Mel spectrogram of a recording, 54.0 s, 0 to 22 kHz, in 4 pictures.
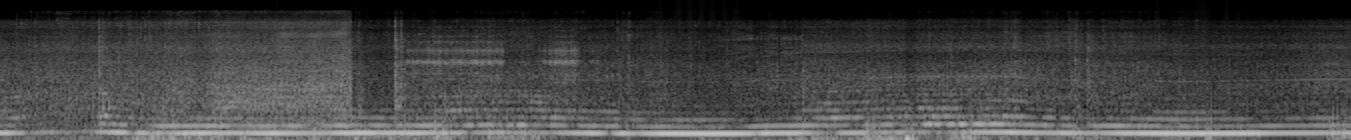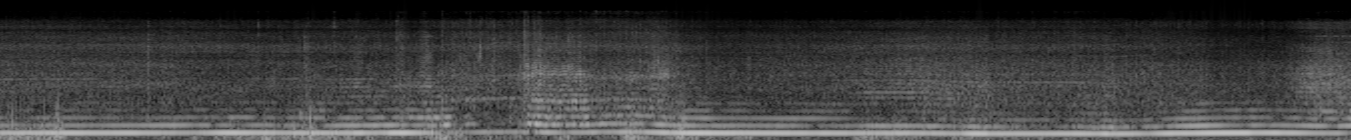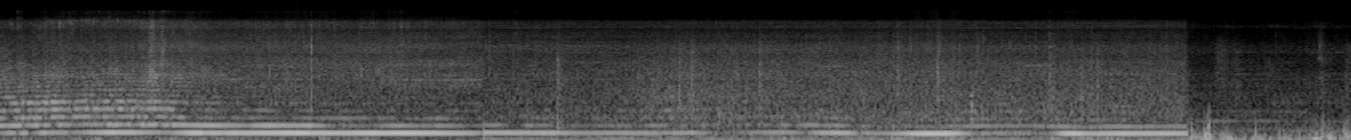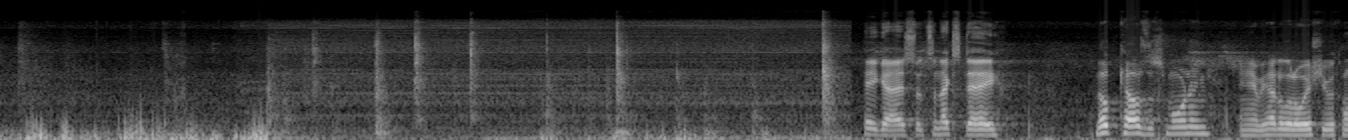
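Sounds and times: motor humming: 0.0 - 49.1.

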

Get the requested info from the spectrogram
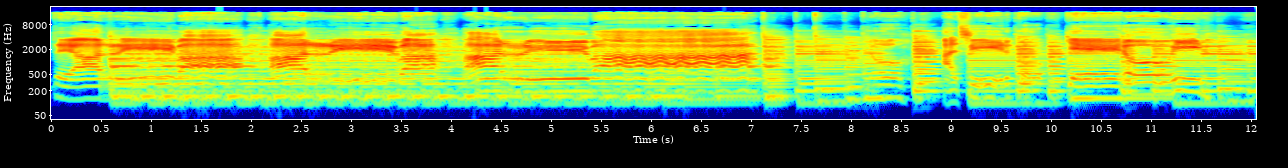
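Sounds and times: piano keyboard music: 0.3 - 12.0.

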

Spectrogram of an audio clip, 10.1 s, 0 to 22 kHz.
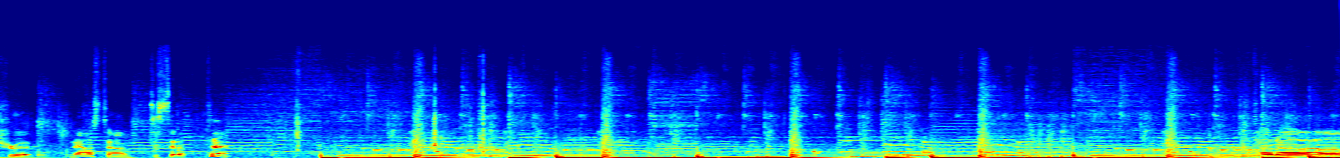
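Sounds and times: sharp clicks: 3.1 - 3.8.

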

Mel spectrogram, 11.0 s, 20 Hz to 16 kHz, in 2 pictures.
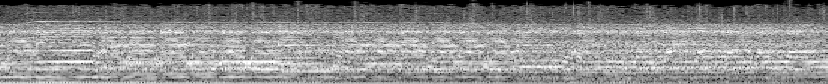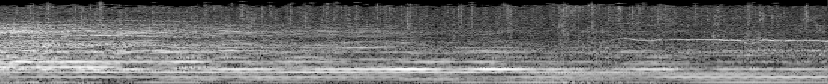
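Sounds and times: bass guitar: 0.0 - 11.0
electric guitars sustained chords: 0.0 - 11.0.

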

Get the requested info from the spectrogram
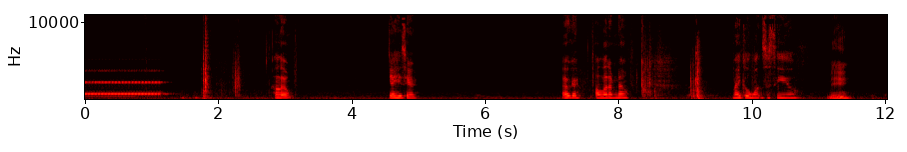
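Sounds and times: telephone ringing: 0.0 - 1.4.

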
